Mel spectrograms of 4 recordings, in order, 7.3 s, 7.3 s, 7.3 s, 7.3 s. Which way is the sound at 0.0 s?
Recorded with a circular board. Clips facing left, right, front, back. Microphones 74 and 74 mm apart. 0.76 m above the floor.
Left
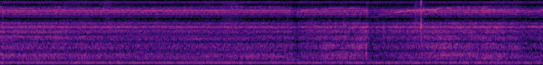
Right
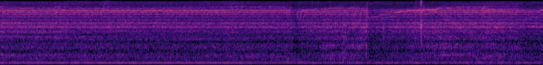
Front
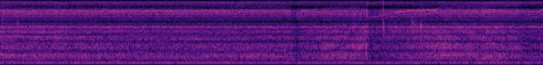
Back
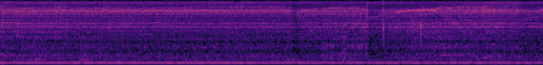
35° left.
